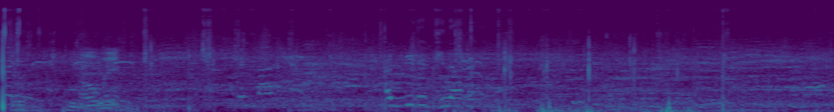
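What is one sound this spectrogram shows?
Footsteps shuffle on a paved path.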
